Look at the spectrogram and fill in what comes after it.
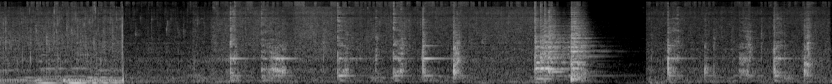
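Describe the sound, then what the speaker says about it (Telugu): Chopped onion and green chilies frying in hot oil in a pan, a continuous sizzle broken by repeated scraping stirs of a spatula, with a brief quiet gap before the stirring resumes. "ఉల్లిపాయ పచ్చిమిర్చి వేగింది కదండి"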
